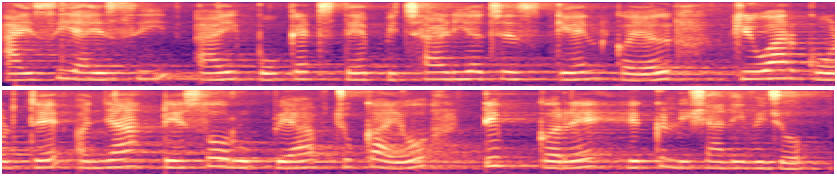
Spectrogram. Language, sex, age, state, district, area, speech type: Sindhi, female, 18-30, Gujarat, Junagadh, rural, read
